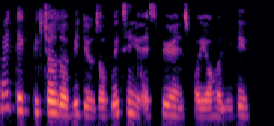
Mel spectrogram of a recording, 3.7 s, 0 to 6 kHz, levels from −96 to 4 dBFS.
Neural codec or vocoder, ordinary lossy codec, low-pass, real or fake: none; Opus, 64 kbps; 5.4 kHz; real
